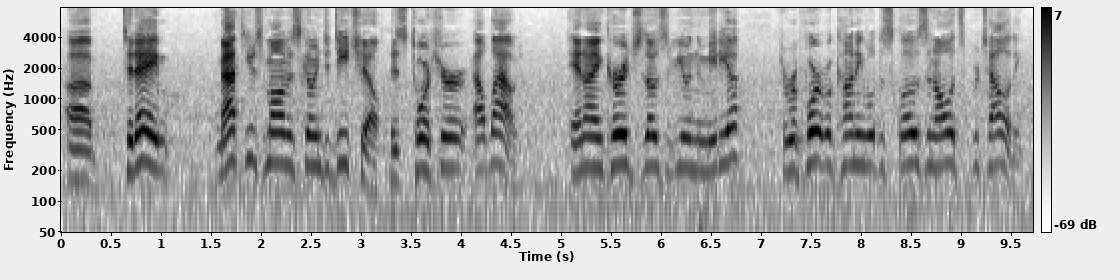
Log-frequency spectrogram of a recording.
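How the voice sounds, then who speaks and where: A man introducing speakers at an outdoor press event, brisk with many fillers. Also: sits high, steady tone, fairly bright tone, slight background noise, rough recording. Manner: brisk, filler-laden emcee delivery. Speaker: event organizer and emcee. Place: outdoors on a city street.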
